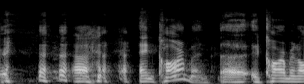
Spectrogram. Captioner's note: laughter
